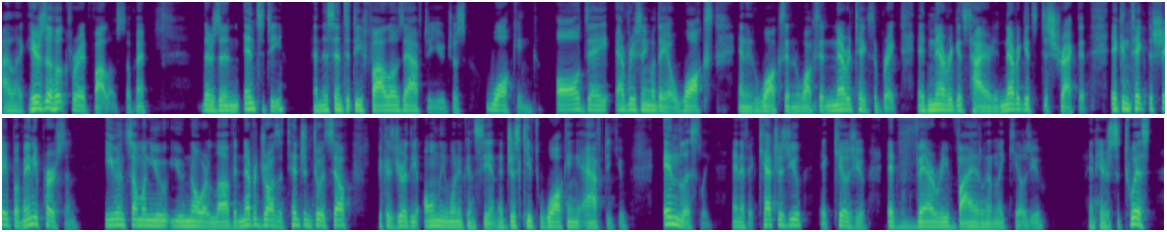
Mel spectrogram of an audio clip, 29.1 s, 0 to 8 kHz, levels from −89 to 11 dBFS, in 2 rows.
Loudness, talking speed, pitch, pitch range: -20 LUFS, 215 wpm, 125 Hz, 110-140 Hz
